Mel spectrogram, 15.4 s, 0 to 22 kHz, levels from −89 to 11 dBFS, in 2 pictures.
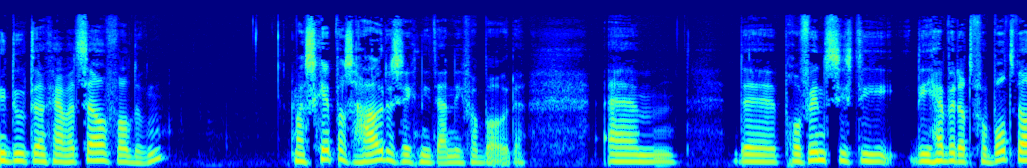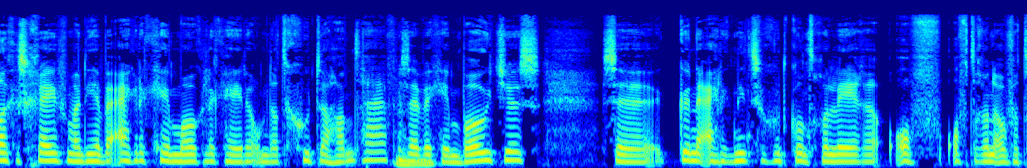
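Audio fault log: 10.38–10.47 s, loose connector crackle: right after "om dat goed te", a short, ragged burst of crackle and scratching cuts across the speech for under a tenth of a second. A worn or dirty contact is making and breaking many times in quick succession, chopping the signal and popping wherever there is DC on the line. Unlike a clean digital dropout or a single codec click, the burst is irregular and gritty.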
